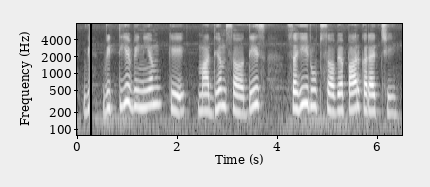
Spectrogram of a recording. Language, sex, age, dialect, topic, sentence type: Maithili, female, 25-30, Southern/Standard, banking, statement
